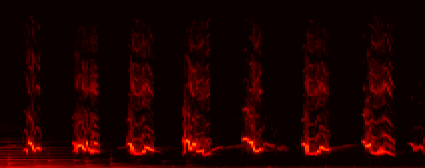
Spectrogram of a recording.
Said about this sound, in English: These rich, caroled phrases are among the best-loved and most widely heard in North America. This superb song belongs to perhaps our most familiar bird, the American robin.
